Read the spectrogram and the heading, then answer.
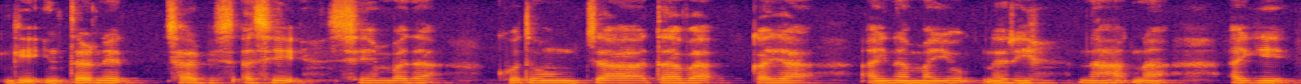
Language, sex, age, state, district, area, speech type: Manipuri, female, 45-60, Manipur, Churachandpur, urban, read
